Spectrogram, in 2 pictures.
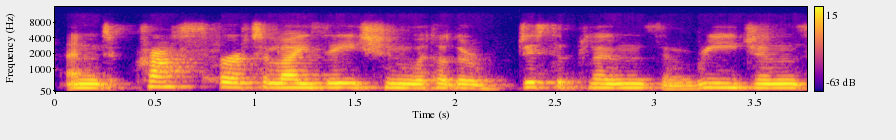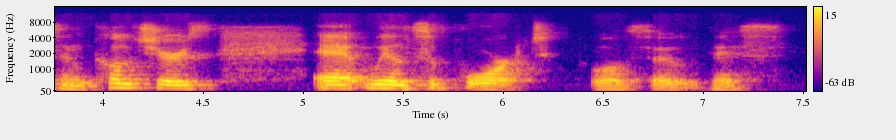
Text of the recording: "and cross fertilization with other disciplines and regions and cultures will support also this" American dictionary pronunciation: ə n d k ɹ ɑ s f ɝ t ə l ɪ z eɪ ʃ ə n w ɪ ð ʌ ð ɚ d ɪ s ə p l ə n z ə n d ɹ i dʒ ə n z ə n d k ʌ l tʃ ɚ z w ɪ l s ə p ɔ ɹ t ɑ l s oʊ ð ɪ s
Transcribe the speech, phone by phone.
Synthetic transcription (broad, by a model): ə n k ɹ ɑ s f ɝ t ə l ɪ z eɪ ʃ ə n w ɪ ð ʌ ð ɚ d ɪ s ə p l ə n z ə n ɹ i dʒ ə n z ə n k ʌ l tʃ ɚ z w ɪ l s ə p ɔ ɹ t ɑ l s oʊ ð ɪ s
